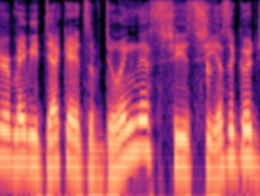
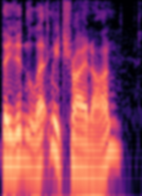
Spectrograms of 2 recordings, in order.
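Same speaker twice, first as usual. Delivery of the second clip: ordinary talk, nothing marked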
